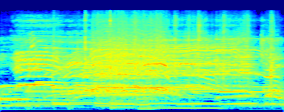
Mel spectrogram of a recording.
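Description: Live band music with electric guitar and singing, with an audience cheering and whooping over it for the first few seconds.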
